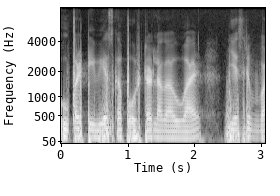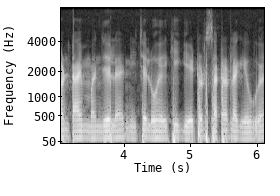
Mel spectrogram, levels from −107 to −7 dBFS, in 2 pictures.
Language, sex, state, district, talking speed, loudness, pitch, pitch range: Hindi, male, Haryana, Charkhi Dadri, 205 wpm, -17 LUFS, 105 Hz, 100-110 Hz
